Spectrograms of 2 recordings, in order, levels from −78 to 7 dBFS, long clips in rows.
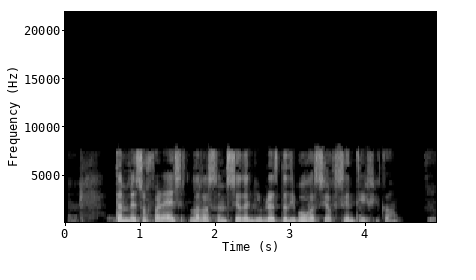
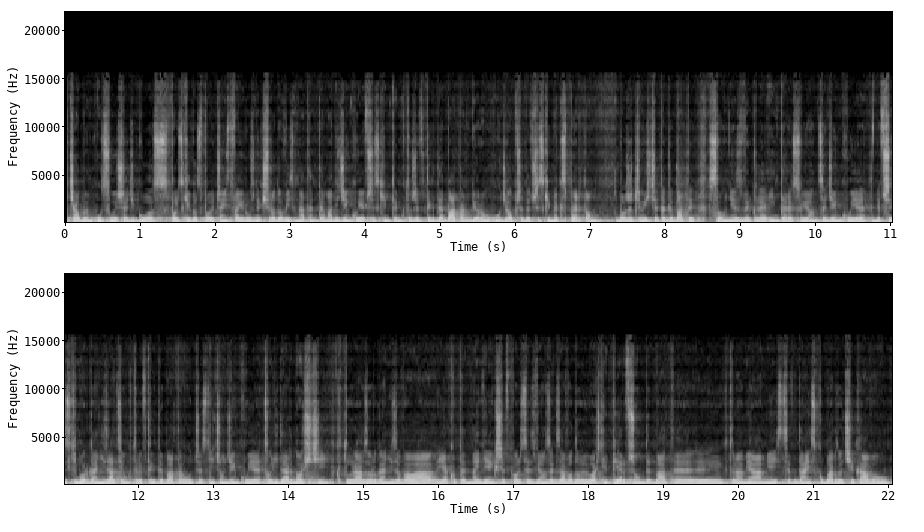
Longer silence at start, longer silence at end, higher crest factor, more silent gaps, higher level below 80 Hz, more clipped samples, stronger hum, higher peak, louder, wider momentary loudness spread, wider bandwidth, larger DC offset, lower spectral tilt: first, 0.2 s vs 0 s; about the same, 0 s vs 0 s; first, 18 dB vs 10 dB; neither; second, -66 dBFS vs -38 dBFS; neither; neither; second, -8 dBFS vs -2 dBFS; second, -24 LUFS vs -14 LUFS; first, 18 LU vs 3 LU; second, 8.4 kHz vs 15 kHz; neither; second, -4 dB/octave vs -6.5 dB/octave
